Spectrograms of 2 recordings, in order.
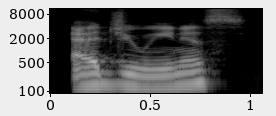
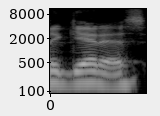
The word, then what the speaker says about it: Aguinis: And there was this group of people who literally thought his last name was pronounced Aguinis. No.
